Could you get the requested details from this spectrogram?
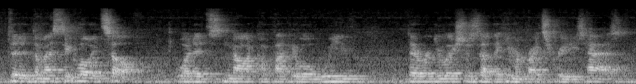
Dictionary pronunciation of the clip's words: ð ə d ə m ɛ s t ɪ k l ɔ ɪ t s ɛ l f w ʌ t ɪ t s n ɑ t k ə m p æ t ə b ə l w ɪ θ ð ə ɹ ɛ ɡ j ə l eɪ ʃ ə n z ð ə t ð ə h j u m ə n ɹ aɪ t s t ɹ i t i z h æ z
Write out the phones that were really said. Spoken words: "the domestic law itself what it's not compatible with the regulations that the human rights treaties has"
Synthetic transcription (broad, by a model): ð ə d ə m ɛ s t ɪ k l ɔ ɪ t s ɛ l f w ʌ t ɪ t s n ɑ t k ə m p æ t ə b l w ɪ ð ə ɹ ɛ ɡ j ə l eɪ ʃ ə n z ð ə t ð ə h j u m ə n ɹ aɪ t s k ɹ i t i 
